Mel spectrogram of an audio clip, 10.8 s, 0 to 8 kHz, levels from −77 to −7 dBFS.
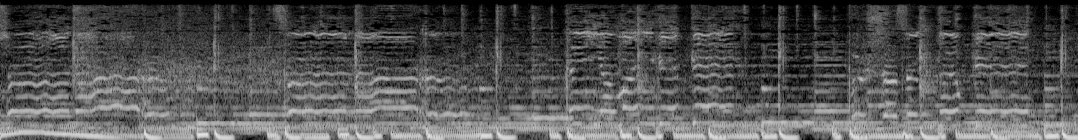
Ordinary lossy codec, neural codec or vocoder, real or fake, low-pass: MP3, 32 kbps; codec, 44.1 kHz, 7.8 kbps, DAC; fake; 7.2 kHz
